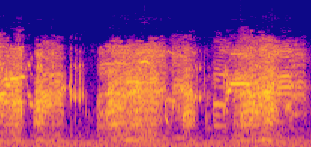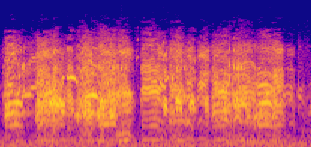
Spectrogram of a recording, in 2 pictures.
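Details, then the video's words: Several geese screaming in a noisy flock, raucous harsh honks tumbling over one another in bursts separated by short pauses, roughly thirty-four outbursts a minute. "How geese scream/goose sounds"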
